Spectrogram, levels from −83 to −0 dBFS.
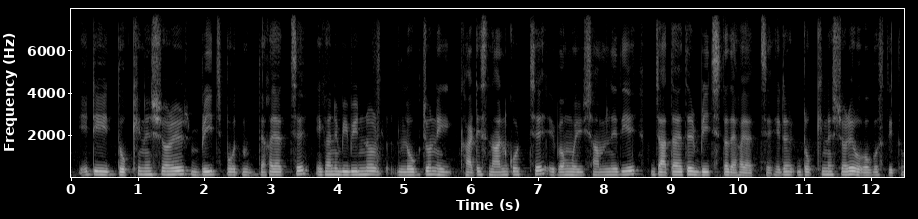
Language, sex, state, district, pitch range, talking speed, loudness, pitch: Bengali, male, West Bengal, North 24 Parganas, 130-145 Hz, 130 wpm, -34 LUFS, 135 Hz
